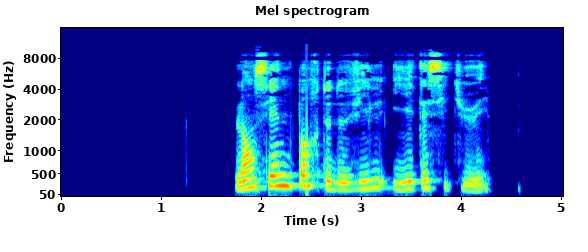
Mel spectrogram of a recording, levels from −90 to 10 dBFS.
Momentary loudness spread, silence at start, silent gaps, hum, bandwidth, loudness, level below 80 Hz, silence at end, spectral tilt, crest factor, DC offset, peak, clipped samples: 13 LU; 1.75 s; none; none; 9.6 kHz; -21 LUFS; -66 dBFS; 0.75 s; -3.5 dB/octave; 20 dB; under 0.1%; -4 dBFS; under 0.1%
